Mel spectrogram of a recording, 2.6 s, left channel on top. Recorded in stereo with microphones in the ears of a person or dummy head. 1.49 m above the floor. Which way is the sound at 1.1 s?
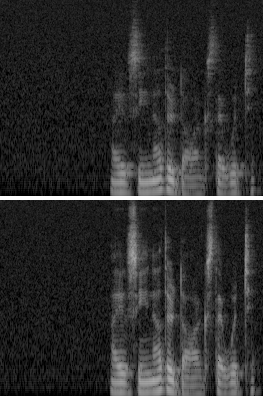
45° right (ahead or behind).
